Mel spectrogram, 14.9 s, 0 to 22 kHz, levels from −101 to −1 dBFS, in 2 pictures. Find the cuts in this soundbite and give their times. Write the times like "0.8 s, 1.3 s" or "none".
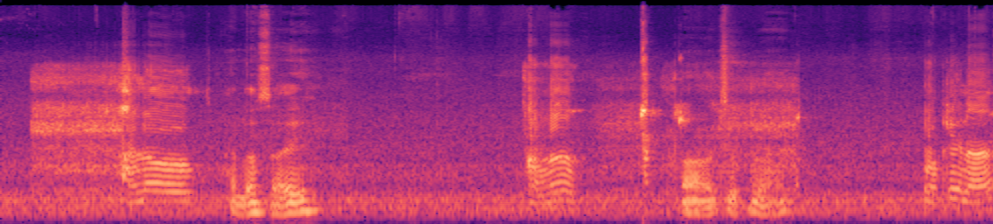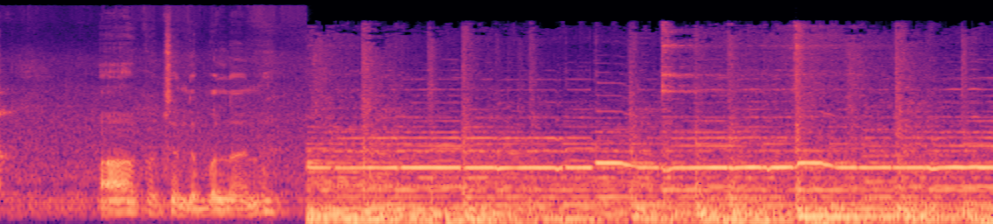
none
